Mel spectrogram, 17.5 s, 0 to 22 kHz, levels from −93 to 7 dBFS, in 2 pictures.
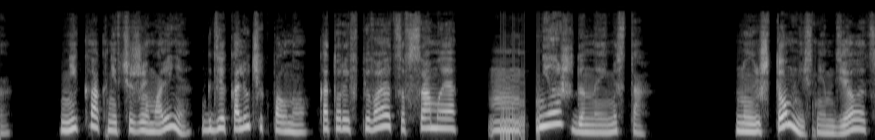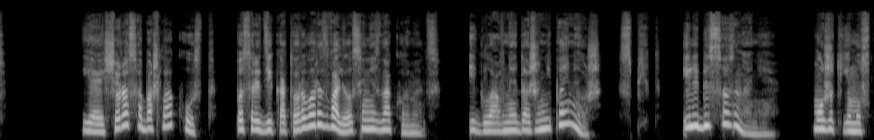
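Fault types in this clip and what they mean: Robotic sound from repeated short buffers: from 5.0 to 5.39 s the audio becomes a rigid, metallic buzz at 66.7 Hz, likely a 15 ms segment replayed while new audio arrived late; about half is repeated. Unlike a dropout, nothing goes silent.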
